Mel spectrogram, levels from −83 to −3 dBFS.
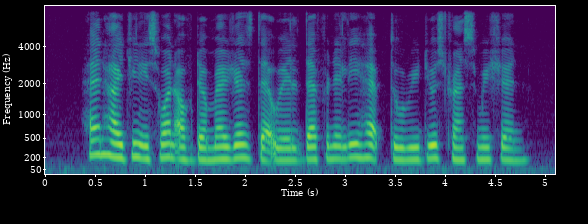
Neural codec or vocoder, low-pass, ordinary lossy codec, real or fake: none; 7.2 kHz; none; real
